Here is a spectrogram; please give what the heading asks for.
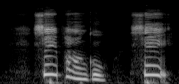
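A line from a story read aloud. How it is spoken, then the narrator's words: Shouting. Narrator (Danish): råbte Robert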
